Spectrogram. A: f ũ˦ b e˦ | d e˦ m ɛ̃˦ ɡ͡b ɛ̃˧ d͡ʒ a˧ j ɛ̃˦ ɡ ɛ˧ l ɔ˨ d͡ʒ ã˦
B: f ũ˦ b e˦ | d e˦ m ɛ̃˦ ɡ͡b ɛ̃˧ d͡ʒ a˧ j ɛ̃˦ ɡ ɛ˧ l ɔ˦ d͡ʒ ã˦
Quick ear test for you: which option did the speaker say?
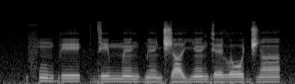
B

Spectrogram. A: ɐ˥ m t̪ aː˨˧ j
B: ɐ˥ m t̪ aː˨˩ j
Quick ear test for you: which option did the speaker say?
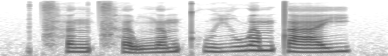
A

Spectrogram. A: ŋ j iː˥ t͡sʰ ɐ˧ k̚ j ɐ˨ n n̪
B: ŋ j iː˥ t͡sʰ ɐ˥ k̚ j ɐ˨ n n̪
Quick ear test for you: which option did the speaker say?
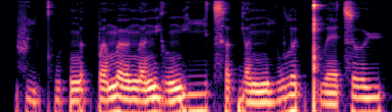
A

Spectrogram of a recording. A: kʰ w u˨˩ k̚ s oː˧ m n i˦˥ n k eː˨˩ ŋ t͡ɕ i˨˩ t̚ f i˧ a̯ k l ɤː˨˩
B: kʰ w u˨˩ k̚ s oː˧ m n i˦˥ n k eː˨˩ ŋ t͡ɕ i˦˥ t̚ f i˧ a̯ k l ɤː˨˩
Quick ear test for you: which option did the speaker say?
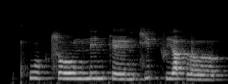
B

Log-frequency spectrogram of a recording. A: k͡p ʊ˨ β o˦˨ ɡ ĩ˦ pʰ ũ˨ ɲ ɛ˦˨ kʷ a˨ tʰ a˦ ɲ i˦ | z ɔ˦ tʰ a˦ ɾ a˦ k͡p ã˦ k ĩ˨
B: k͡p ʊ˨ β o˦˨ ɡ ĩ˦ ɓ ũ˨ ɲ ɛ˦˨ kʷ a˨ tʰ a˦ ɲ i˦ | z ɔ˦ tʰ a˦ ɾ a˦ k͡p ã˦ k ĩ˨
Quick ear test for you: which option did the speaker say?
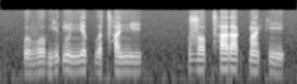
B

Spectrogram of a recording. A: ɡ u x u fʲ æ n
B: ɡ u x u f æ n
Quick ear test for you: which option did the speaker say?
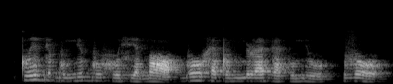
A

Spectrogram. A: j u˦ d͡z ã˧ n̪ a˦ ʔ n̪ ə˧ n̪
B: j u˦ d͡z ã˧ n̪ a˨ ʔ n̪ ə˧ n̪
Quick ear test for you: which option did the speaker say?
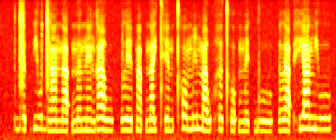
B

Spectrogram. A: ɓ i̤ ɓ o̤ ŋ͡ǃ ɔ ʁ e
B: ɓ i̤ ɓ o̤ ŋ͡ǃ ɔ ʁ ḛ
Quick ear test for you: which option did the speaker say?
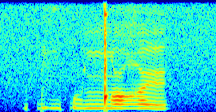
A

